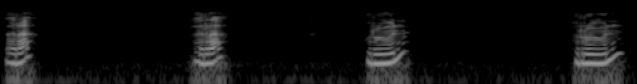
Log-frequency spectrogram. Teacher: this single R is a single tap of the tongue on the roof of your mouth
